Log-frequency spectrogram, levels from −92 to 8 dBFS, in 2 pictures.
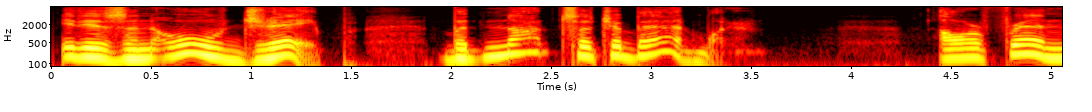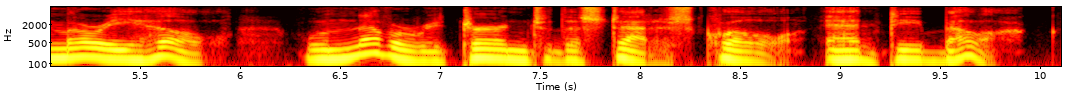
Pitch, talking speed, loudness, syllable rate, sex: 155 Hz, 140 wpm, -16 LUFS, 3.8 syllables/s, male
